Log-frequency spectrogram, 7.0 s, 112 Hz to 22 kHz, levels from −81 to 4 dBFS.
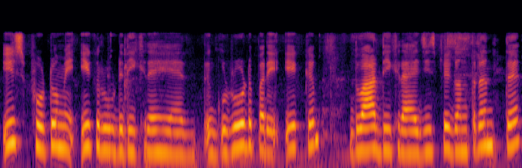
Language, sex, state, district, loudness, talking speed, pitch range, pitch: Hindi, female, Bihar, West Champaran, -19 LUFS, 165 wpm, 185-225 Hz, 200 Hz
